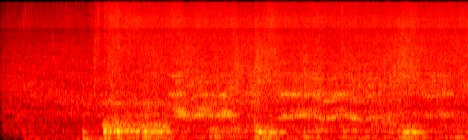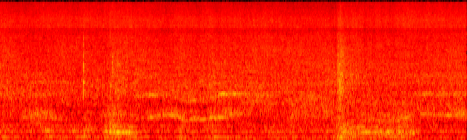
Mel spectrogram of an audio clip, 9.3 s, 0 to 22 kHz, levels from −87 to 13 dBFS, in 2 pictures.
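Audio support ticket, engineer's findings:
Periodic USB or driver dropouts: bus or audio driver stalled every 0.5 s from 0.28 to 9.27 s, about twenty times. Each stall skips roughly half a millisecond of audio outright. Heard as evenly spaced ticks, audible only under signal.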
